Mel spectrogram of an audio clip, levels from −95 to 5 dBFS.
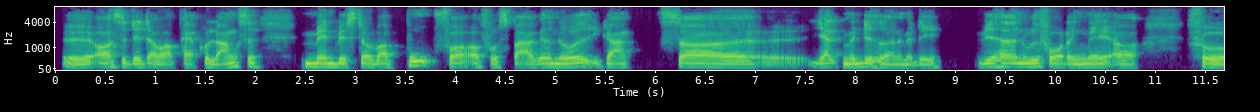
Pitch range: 105-120 Hz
